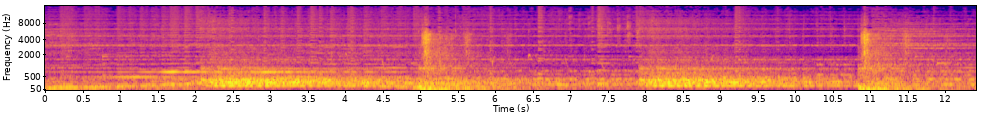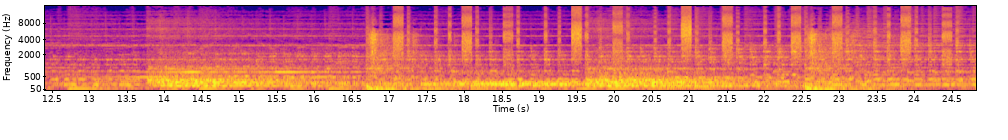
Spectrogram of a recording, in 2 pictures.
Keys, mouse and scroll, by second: 1.6 ctrl+b, 5.9 F6.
